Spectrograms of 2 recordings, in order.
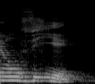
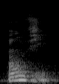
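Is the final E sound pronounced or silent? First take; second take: pronounced; silent. First: The final E is pronounced as a vowel. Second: The final E is silent. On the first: The speaker calls it wrong. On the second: The speaker calls it right.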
